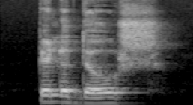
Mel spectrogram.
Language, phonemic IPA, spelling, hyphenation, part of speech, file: Dutch, /ˈpɪ.lə(n)ˌdoːs/, pillendoos, pil‧len‧doos, noun, Nl-pillendoos.ogg
- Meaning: 1. a pillbox (box for pills) 2. a pillbox (bunker)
